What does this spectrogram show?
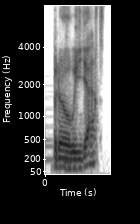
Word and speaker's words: brouillard: Brouillard. Ujú. O-U, O-U, toujours U para nosotros. O-U, toujours U. Brouillard. D'accord?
